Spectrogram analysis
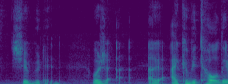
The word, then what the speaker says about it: Shippuden: so what shipping in some people say Shippuden and I can't get over that I'm like it's not Shippuden it's sooo booted which I could be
